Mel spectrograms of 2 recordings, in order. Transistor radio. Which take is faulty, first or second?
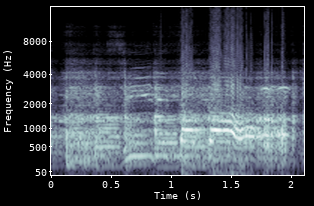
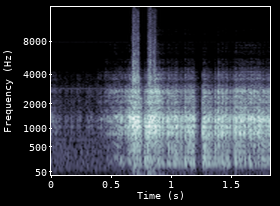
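second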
